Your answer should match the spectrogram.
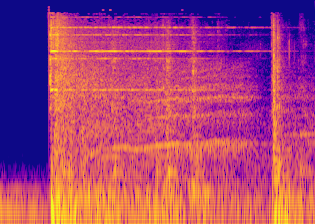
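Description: An old black telephone, disconnected and mounted on a wall, bursts into loud ringing, a sustained metallic jangle that carries on before a second ring starts near the end. No one speaks.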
